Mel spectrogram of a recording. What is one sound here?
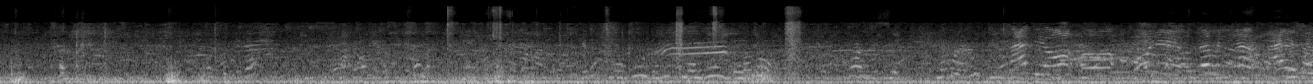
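A crowd of children chatters and calls out nearby, outdoors.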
